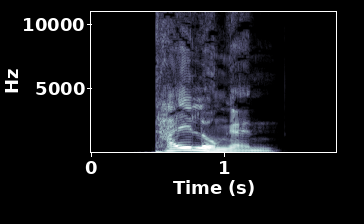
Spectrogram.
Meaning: plural of Teilung
- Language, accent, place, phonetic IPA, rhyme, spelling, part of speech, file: German, Germany, Berlin, [ˈtaɪ̯lʊŋən], -aɪ̯lʊŋən, Teilungen, noun, De-Teilungen.ogg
